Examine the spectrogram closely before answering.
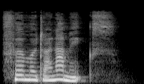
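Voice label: "thermodynamics", British English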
